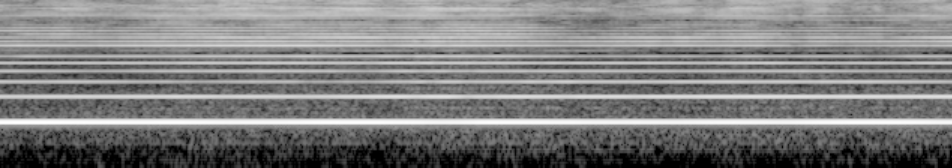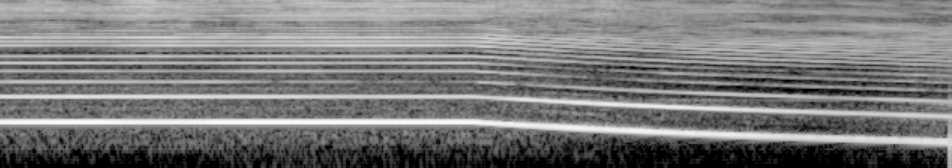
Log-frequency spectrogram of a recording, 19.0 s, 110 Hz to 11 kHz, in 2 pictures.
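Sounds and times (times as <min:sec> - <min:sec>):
warning siren steady tone: 0:00.0 - 0:19.0.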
